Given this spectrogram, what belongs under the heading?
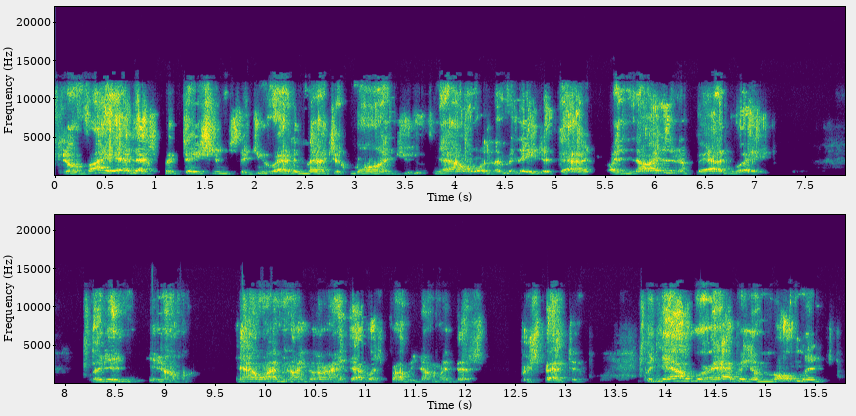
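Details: Cancer survivor after laryngectomy (voice box removed), speaking with post-laryngectomy voice restoration; laryngectomy voice.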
